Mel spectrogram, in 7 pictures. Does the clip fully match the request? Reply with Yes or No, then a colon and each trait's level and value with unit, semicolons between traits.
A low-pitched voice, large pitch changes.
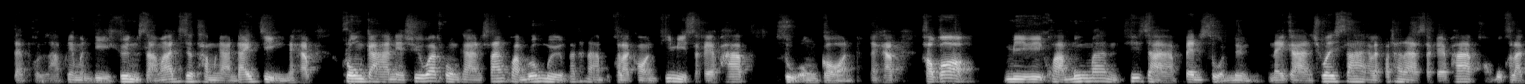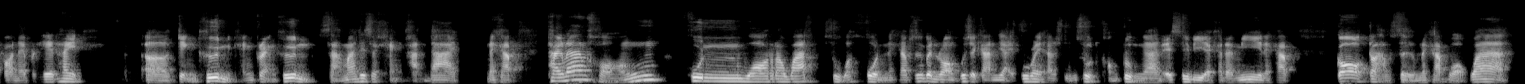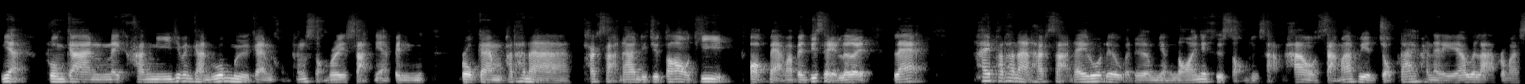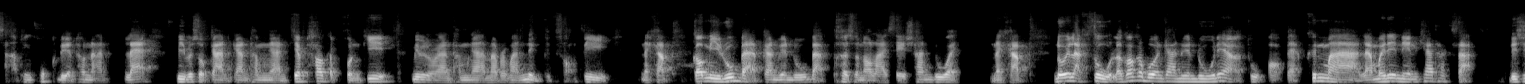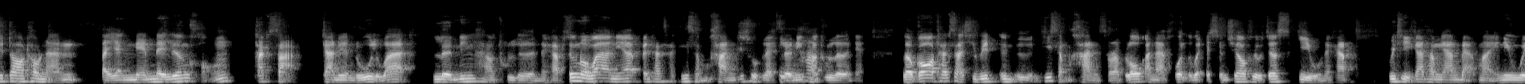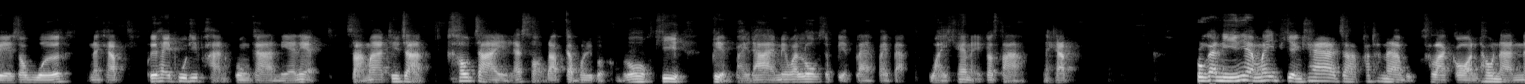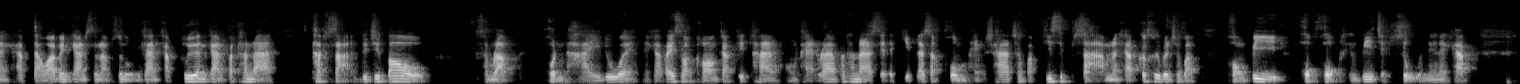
No: low, 120 Hz; average, 4.8 semitones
